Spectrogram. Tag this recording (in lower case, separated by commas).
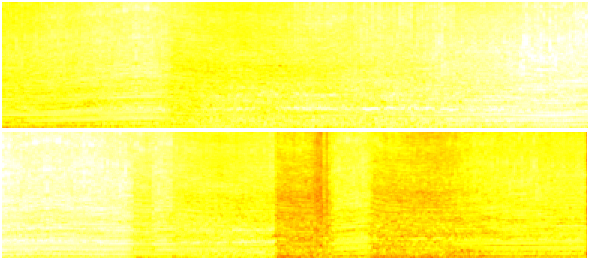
vehicle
